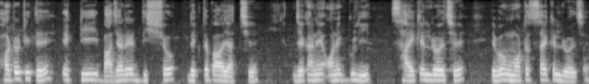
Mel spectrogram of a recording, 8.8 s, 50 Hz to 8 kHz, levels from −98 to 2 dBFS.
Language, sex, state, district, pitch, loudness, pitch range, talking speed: Bengali, male, West Bengal, North 24 Parganas, 145 Hz, -16 LUFS, 140-155 Hz, 110 wpm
